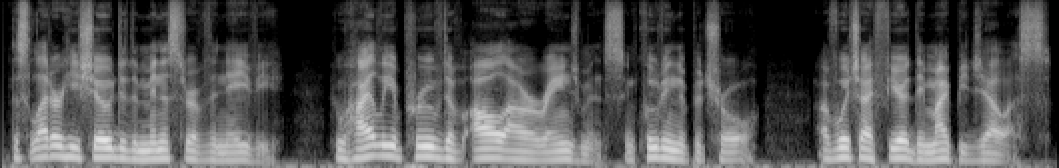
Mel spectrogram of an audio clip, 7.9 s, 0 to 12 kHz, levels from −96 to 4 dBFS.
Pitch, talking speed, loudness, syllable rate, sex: 130 Hz, 210 wpm, -19 LUFS, 6.4 syllables/s, male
